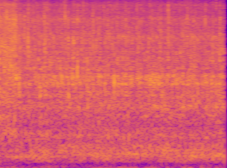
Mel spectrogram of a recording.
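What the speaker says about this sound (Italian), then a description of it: "Getto d'acqua bellissimo, comodissimo arrivarci." A strong jet of water pouring from a public fountain near Siena and Volterra, a steady, loud, broadband gushing hiss with no pauses, heard close up.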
